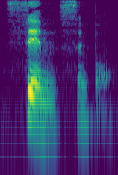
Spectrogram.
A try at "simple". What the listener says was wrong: raise your tongue even more simple right so you're attempt look at my tongue it is slightly higher than what you're doing right now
